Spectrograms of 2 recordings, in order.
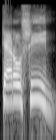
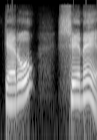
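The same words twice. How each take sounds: First: Said in the usual way. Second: Drawn-out "কেরোসেনে", ke-ro-se-ne; final E sounded. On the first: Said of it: "কিছু শব্দ আছে যেমন". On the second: Shown as a demonstration. Teacher shows a spelling aid, slow "কেরোসেনে" with last E sounded. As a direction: slowly end "কেরোসেনে" on a rising ne. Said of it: "আমি উচ-, উচ্চারণ করতে পারি এইভাবে".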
